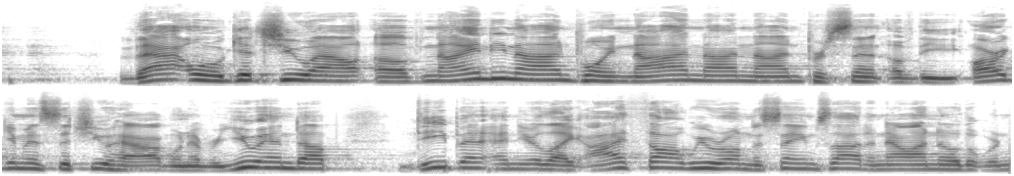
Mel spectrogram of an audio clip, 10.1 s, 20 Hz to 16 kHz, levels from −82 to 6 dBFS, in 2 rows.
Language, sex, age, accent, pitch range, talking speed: English, male, 30-49, American, 155-200 Hz, 215 wpm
